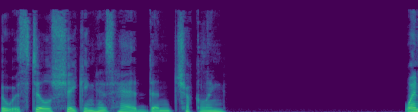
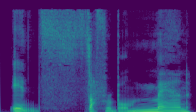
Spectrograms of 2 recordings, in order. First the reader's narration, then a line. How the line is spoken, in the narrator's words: she muttered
